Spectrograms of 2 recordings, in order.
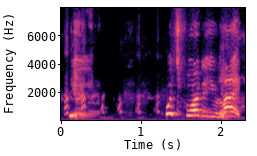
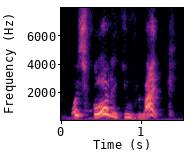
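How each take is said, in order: First: Slow, high mock-snotty robot voice; sassy elevator voice. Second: A hint of the snotty elevator; quick sassy echo; lightly voiced elevator. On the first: Mocking the AI elevator that gave her attitude, slow sassy drawl. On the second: Imitating the elevator's attitude, mild sass. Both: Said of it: "gave me attitude".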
